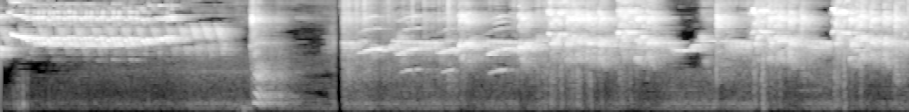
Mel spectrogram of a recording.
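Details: Male white-rumped shama singing aggressively: rapid high trills and sharp chattering phrases, brief loud noise bursts and a short pause midway, then dense overlapping notes.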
